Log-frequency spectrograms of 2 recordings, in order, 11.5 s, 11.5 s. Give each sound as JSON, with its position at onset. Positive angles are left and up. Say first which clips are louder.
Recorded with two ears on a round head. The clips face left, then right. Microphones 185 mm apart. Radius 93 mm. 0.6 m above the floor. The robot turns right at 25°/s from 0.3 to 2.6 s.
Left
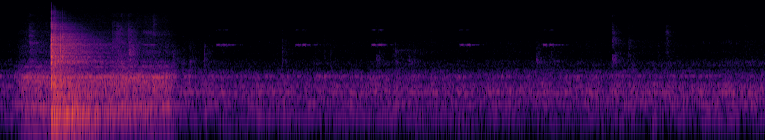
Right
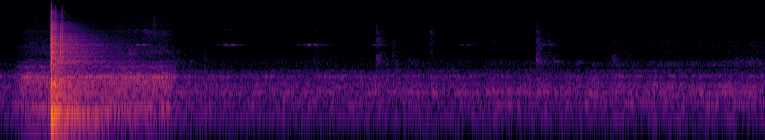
{"t": 0.8, "sound": "a door slam", "louder": "right 6 dB", "side_deg": -55, "distance_m": 1.3}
